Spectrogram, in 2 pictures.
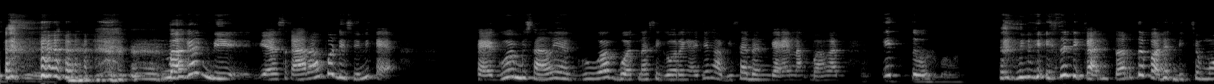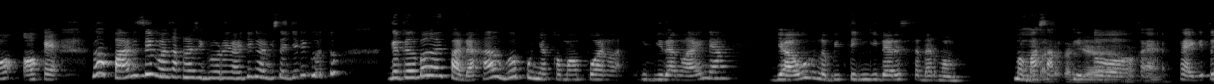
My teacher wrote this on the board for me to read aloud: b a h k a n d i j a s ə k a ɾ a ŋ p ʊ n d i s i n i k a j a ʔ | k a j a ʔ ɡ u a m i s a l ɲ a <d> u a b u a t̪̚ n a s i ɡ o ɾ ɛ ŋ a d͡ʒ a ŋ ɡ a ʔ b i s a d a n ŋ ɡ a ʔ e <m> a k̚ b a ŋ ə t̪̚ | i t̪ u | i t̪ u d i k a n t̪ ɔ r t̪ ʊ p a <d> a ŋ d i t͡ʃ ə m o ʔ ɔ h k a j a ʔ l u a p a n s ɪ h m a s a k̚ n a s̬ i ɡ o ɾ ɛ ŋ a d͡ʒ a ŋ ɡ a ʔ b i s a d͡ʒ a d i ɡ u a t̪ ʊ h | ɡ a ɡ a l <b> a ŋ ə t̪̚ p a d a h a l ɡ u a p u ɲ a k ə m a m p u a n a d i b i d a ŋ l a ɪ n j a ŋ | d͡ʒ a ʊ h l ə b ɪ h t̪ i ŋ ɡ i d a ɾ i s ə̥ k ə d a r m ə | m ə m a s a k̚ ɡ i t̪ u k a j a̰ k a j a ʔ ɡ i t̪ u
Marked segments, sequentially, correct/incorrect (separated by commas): incorrect, incorrect, correct, correct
